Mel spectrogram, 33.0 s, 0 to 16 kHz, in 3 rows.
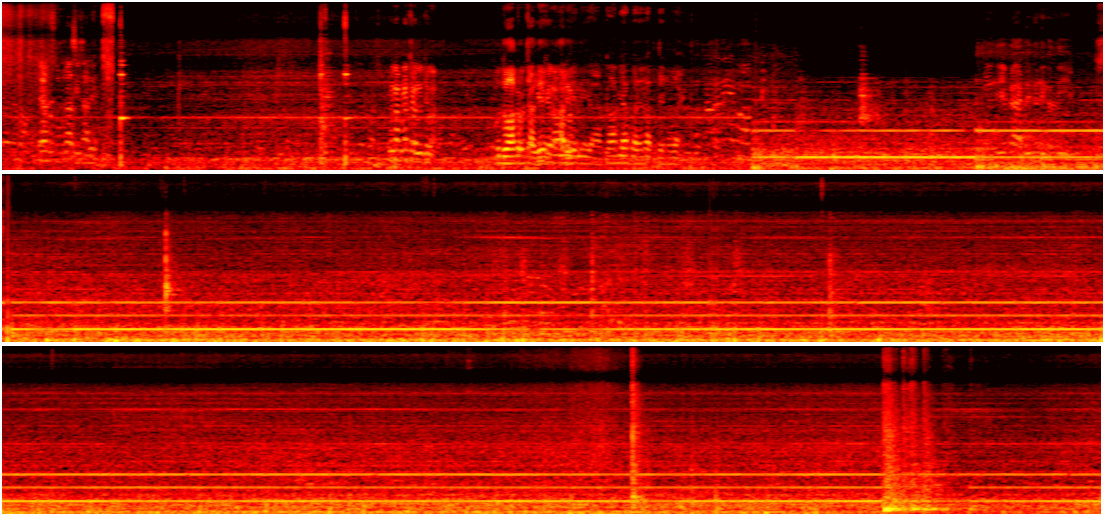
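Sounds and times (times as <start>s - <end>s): furnace fire rumbling: 0.0s - 33.0s
electric air blower humming: 7.3s - 33.0s.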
